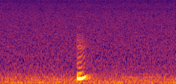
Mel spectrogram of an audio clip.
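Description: A young woman gives a short, soft laugh close to a microphone.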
